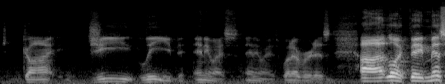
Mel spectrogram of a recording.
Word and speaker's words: Gilead: Gilead. I think Gilead. Yeah. Gilead. That feels right, but English is a weird language because technically it's G lead.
